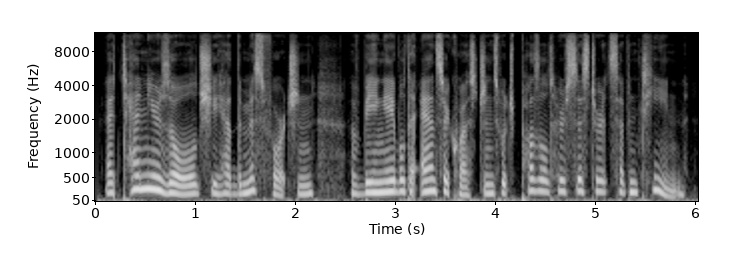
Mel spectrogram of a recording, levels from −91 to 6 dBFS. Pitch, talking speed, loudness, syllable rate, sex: 200 Hz, 200 wpm, -16 LUFS, 5.6 syllables/s, female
